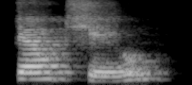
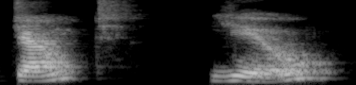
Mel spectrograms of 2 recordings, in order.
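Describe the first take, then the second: First: The t and y blend into a ch. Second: The t and y are said separately. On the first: "let's assimilate them" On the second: "Let's separate them apart"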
